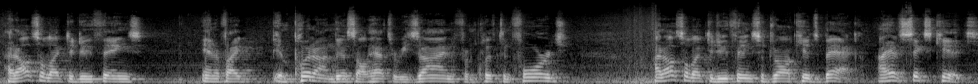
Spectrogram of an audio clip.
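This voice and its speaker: Against noticeable background noise, a man with an American accent speaks at a fairly high pitch and moderate pace, with ordinary pitch variation and very even loudness. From Michigan, US Midwest. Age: 70s. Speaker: retired teacher and local politician. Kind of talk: interview for school board position.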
